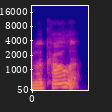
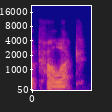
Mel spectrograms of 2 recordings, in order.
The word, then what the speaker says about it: McCulloch: have been another Jimmy McCullough song? Jimmy McCulloch. It's Henry McCullough, Jimmy McCulloch.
